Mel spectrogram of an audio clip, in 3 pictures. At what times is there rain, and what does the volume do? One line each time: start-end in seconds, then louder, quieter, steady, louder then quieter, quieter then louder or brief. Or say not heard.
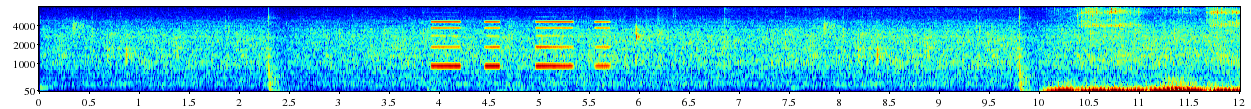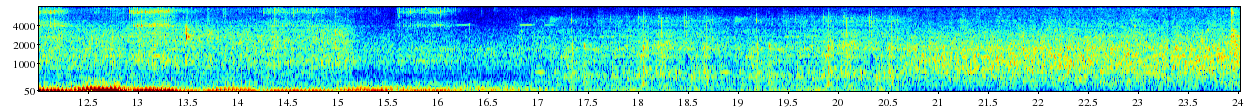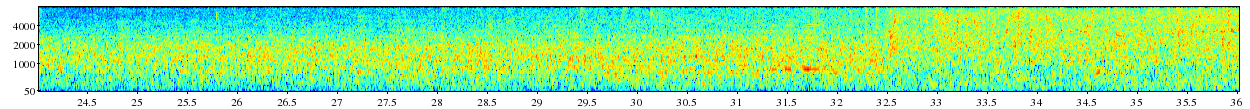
0.0-35.9 louder.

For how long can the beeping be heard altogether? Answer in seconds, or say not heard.
4 s.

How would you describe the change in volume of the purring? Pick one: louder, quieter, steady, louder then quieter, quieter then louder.
quieter.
